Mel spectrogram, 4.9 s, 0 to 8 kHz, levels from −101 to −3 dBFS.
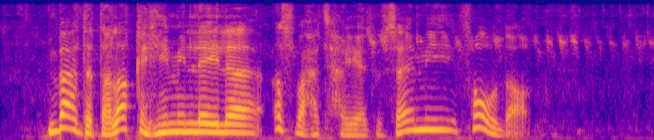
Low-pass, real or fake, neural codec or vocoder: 7.2 kHz; fake; codec, 16 kHz, 4.8 kbps, FACodec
